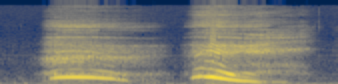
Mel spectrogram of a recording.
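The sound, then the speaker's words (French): A person acts out a bear yawning: two drawn-out yawns in a row, each a voiced, breathy exhale whose pitch rises slightly and then sags downward, with a brief pause between them. “Il bâilla deux ou trois fois”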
